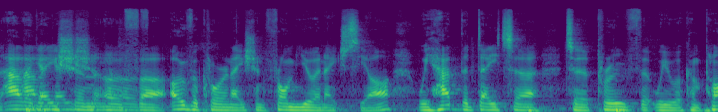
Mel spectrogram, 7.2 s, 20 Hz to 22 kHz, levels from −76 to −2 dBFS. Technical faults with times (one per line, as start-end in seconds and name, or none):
0.00-1.48 doubled audio track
